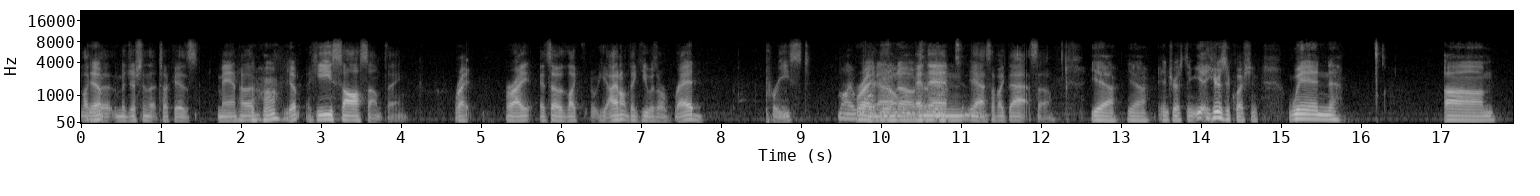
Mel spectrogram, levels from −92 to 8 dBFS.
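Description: From 2.29 to 2.35 s, a lost packet was rebuilt from error correction: low-bitrate backup copies fill roughly 40 ms, so the speech turns briefly rougher and noisier without any gap.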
